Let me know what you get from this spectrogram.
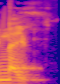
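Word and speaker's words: knife: देखते हैं तो के एन आई एफ ई नाइफ इसमें ए फॉलो कर रहा है इसको फॉलो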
